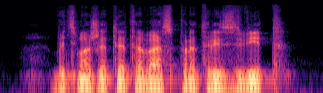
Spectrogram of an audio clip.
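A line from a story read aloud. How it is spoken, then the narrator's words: Calm remark. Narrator (Russian): спокойно заметил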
